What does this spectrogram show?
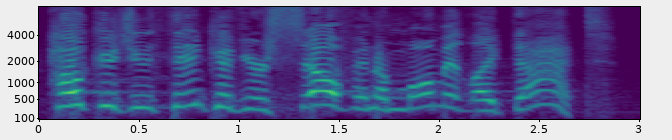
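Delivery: high, loud outraged rebuke; indignant shout. Retold or imitated. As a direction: yell at the selfish friend. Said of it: "You'd just be thinking".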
